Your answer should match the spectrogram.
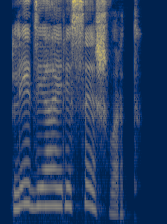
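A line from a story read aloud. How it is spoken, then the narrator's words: Calm introduction. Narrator (Russian): спокойно представилась я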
